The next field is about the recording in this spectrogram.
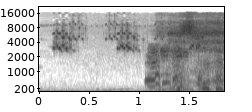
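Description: cricket chirping sound effect

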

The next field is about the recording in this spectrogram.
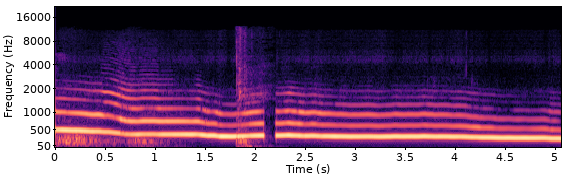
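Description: werewolf howl

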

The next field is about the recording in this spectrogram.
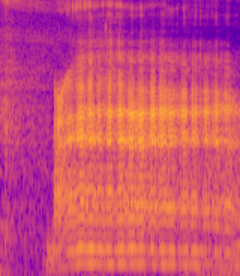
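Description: sheep bleating

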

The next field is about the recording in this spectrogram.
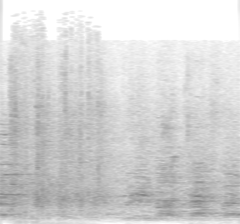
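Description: basketball crowd cheering

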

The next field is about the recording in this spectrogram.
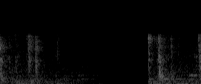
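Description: computer keyboard typing

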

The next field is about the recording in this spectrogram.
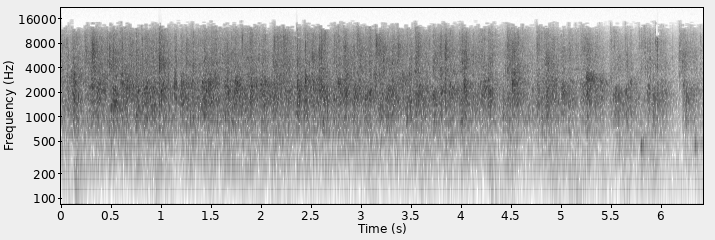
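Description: audience applause welcoming speaker

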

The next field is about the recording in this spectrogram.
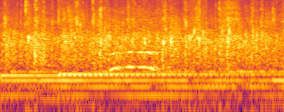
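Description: applause

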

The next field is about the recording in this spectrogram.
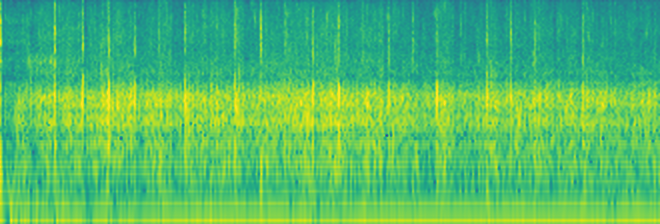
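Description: audience clapping hands

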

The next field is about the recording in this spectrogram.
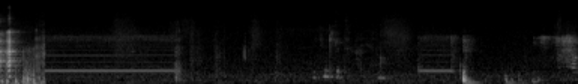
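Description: telephone call being dialed

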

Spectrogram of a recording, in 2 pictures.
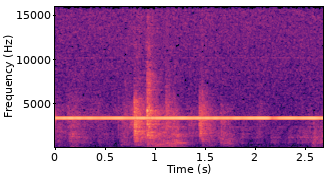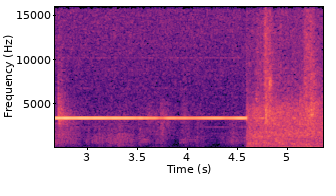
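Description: building fire alarm sounding

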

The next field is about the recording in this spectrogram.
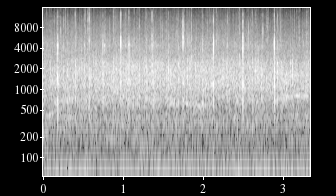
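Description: audience clapping hands

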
